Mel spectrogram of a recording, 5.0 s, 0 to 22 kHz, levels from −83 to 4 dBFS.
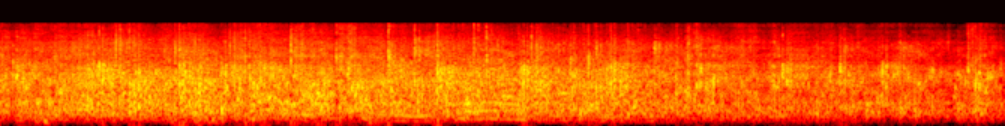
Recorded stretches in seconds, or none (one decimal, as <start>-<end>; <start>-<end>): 0.4-1.1; 1.9-3.4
